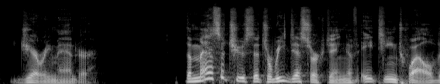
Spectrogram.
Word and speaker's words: gerrymander: to say over time the pronunciation of Gary Mander evolved into the word we know today Jerry Mander the Massachusetts redistricting of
